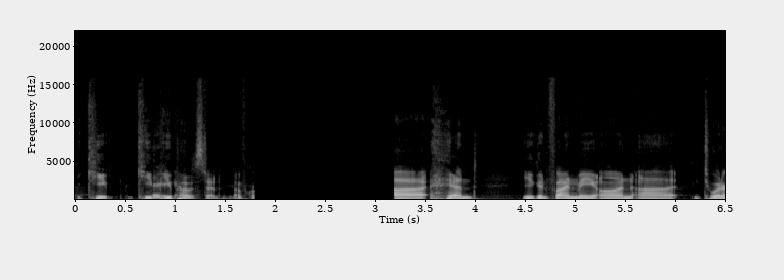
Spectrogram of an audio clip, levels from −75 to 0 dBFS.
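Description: At 1.79 s the speech cuts off abruptly into total silence, with no room tone, and returns mid-flow at 3.19 s, so about 1.4 s of speech is lost. This is an audio dropout to silence, likely from the input being lost while the recorder kept writing zeros.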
